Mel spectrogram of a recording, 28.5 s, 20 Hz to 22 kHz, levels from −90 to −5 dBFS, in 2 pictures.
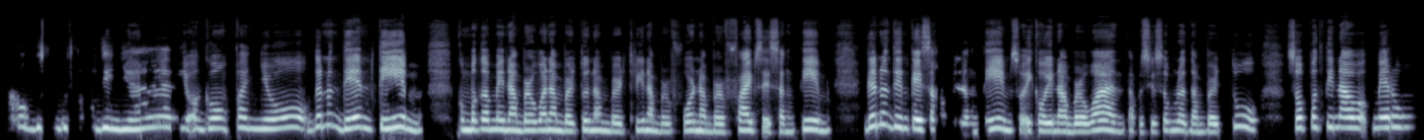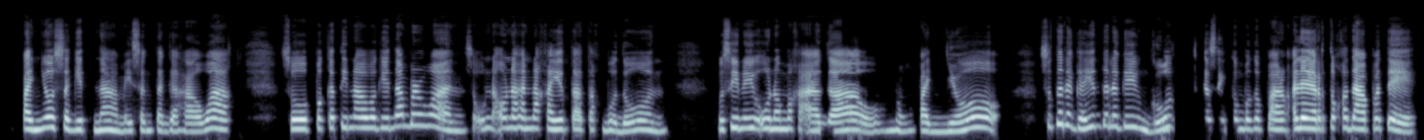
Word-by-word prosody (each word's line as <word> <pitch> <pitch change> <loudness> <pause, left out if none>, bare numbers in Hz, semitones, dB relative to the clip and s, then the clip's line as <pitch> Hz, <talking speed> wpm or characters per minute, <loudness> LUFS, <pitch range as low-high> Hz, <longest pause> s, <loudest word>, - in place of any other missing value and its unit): Oo, 300 -4 -5
gustong-gusto 280 +1 -6
ko - - -34
din 260 -3 +3
'yan, 270 +5 0
yung 285 - -2
agawang 265 0 -1
panyo, 270 -1 0
gano'n 315 -3 -4
din, 270 -1 +3
team. 260 -4 +2 0.3
Kumbaga 240 0 +1
may 245 0 +1
number 225 -1 +1
1, 230 +1 +1
number 215 -2 0
2, 235 +3 -2
number 210 -3 -1
3, 230 +3 -6
number 200 -3 -3
4, 215 +2 -4
number 195 -3 -2
5, 220 +3 0
sa - - -3
isang 190 -1 -5
team. 235 -4 0 0.3
Gano'n 320 +4 +1
din 280 -3 0
kayo 250 -2 +6
sa 250 - -2
kabilang 195 -4 -9
team. 255 +2 0
So, - - -6
ikaw 210 0 -1
yung 205 0 +2
number 195 0 +1
1, 220 -2 +2
tapos 185 -2 -10
yung 195 - -5
sumunod 220 -2 -4
number 190 0 -2
2. 310 -6 -3 0.3
So, 275 - +2
'pag 290 +1 -5
tinawag 280 -1 +3
merong 290 +1 0 0.3
panyo 255 +4 +4
sa 270 -2 +1
gitna, 235 -1 0
may 205 +1 -5
isang 220 -1 -4
tagahawak. 215 +4 0 0.5
So, 255 0 +4
pagka 275 +2 -2
tinawag 280 -1 +1
yung 280 +2 -2
number 335 +1 +1
1, 235 -11 0
so, - - -9
una-unahan 275 +1 -1
na 265 - -1
kayong 250 -1 +2
tatakbo 240 -3 -4
dun. 210 +1 -2 0.5
Kung 240 - -2
sino 280 -2 +1
yung 275 -1 +1 0.2
unang 255 +1 +1
makaagaw 210 -3 +2
nung 215 0 -6
panyo. 215 +9 +2 0.4
So, 325 - -10
talaga, 340 -9 +2
yun 315 +4 -4
talaga 315 -2 -2
yung 275 -8 -1
goal 250 +10 0 0.3
kasi 250 -2 -7
kumbaga 250 +1 -3
parang 245 0 +1
alerto 265 +1 +7
ka 280 0 -3
dapat 260 0 +5
eh, 205 -6 +3
245 Hz, 175 wpm, -23 LUFS, 215-280 Hz, 0.5 s, alerto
